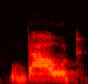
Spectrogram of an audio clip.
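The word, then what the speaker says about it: doubt: B silent रहता है after M, before T. For example, lamb, डम, थम, प्लमर, टूम्ब, वूम। चलो कुछ एग्जाम्पल बिफोर टी के देख लेते हैं। Subtle, that, डाउट।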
